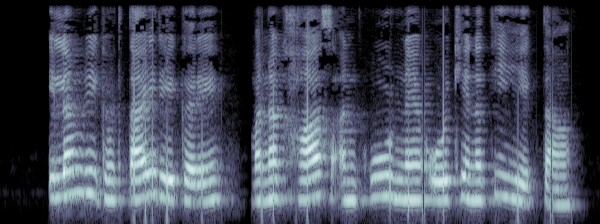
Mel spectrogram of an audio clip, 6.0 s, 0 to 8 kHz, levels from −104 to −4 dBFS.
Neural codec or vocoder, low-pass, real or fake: none; 7.2 kHz; real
